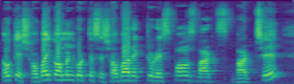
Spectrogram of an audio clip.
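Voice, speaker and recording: A man's voice: high voice, moderate pace. A young man with a Bangladeshi accent teaching an exam prep class on a live stream. He explains step by step and keeps urging viewers to comment. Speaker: online admission test tutor.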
